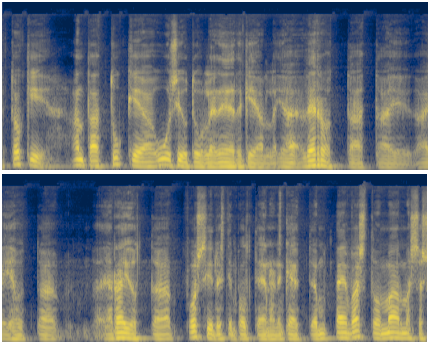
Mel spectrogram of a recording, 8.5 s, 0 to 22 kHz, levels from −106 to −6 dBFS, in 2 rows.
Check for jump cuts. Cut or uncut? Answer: cut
